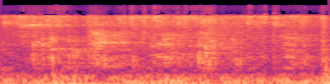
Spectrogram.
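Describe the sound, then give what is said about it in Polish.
Two dogs play together, yipping and whimpering in loud, dense bursts over a constant low rumble, with no talk. “To, co państwo słyszą, to zabawa Tosi i Bubu.”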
